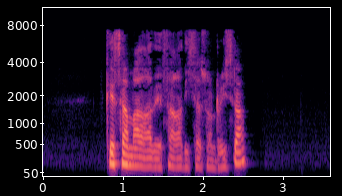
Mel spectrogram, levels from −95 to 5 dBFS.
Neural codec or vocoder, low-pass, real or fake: none; 7.2 kHz; real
